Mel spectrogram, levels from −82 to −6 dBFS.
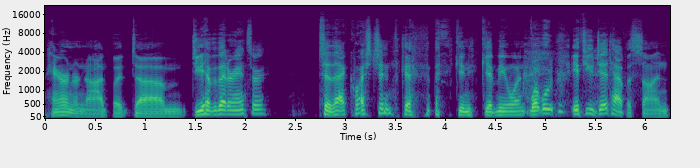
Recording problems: none

